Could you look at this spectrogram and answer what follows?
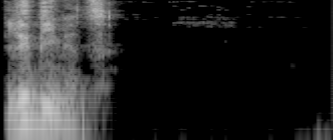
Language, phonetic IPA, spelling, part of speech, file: Russian, [lʲʉˈbʲimʲɪt͡s], любимец, noun, Ru-любимец.ogg
- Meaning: favourite/favorite, pet, fondling, minion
